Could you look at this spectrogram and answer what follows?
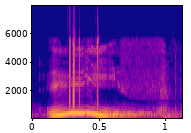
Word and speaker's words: ліс: де він живе слово ліс ліс ліс відчувайте як м'якоми вимовили перший звук ль А зараз складемо разом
